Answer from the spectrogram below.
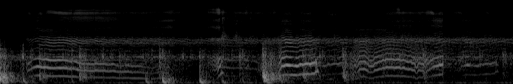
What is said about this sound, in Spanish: El débil llanto de su hijo sacudió a la guacha en su doloroso quietismo y acariciando siempre la cara fría y sangrienta de su hombre, hundió el roñoso pezón en la boca infantil, ávida en su demanda.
